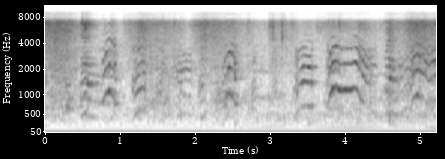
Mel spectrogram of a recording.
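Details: Three-day-old English Bulldog puppies of a first litter of six, three females and three males, while nursing: a chorus of high, short rising-falling squeaks and whines overlapping rapidly throughout, over a steady background hiss.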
